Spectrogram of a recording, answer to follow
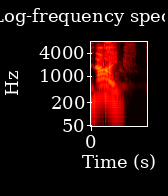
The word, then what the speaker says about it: knife: when the word knife the K is silent and I was like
